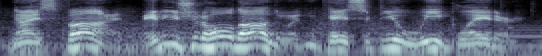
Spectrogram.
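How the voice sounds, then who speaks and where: A man voicing a calm, polite, protective older mouse brother in video game dialogue, with formal, measured phrasing. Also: on the high side, soft background music, exaggerated voice. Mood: reassuring.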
